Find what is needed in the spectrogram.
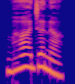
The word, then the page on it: ಭಜನೆ: bhajane; Kannada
